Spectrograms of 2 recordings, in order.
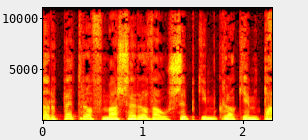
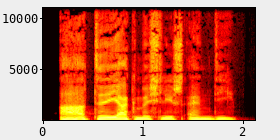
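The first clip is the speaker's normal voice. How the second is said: plain reading voice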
